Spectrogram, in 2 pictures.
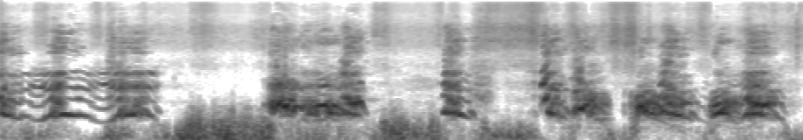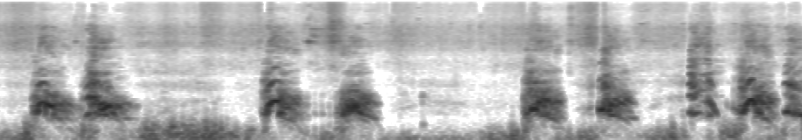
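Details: Jagdterrier, a German hunting terrier, that has found a hedgehog gives a wavering whine, then a rapid run of shrill, excited yapping barks, several per second, with scuffling in the background.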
